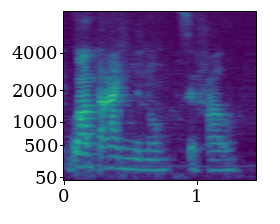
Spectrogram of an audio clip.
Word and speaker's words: Guadagnino: GN é Nhe, então é Guadagnino, você fala.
